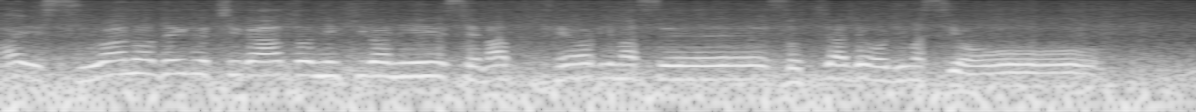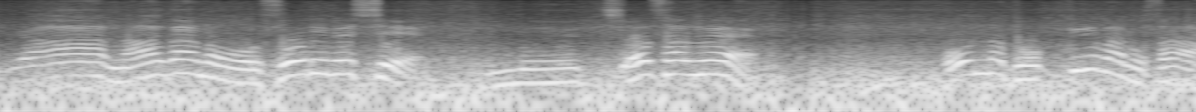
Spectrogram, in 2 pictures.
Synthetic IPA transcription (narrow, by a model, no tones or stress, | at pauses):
haisɨβano̞d̪e̞ɡɯ̟t͡ɕiɡaːt̪o̞ɲikʲiɾo̞ɲ̟ise̞mat̪ʰːe̞o̞ɾʲimasɨso̞t͡ɕiɾad̪e̞oɾʲimasɨjo | ja | naɡano̞ːsoɾɯ̟d̪e̞ɕi | me | t͡ɕasamɯe | kõ̞nːad̪o̞kːɯ̟ɾʲimano̞sa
